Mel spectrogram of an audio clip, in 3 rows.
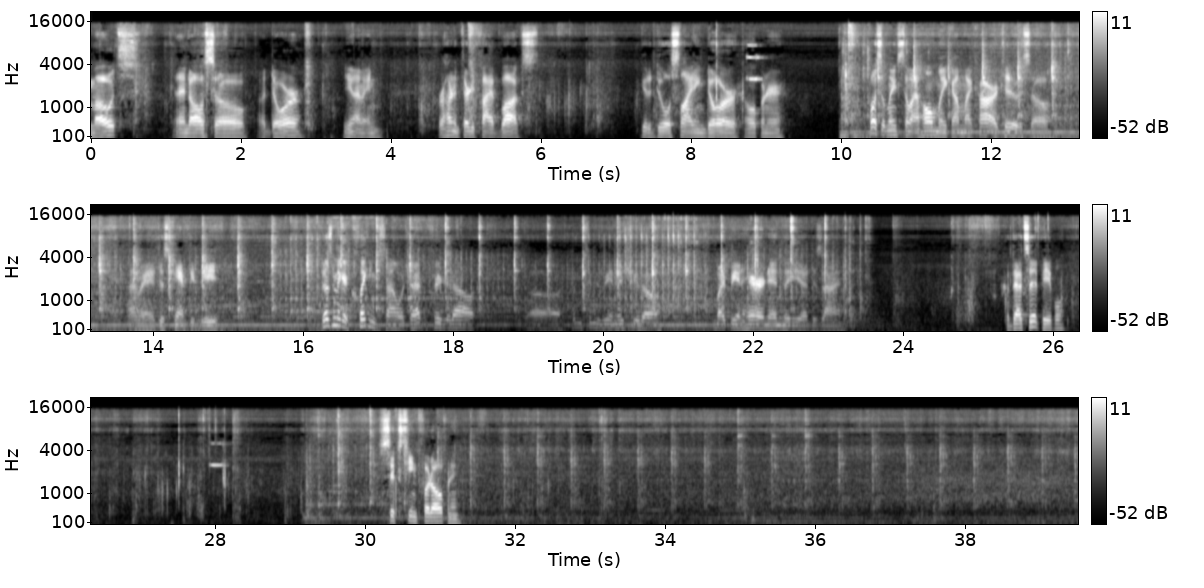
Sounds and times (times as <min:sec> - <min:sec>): Speech: 0:00.0 - 0:03.9, 0:04.6 - 0:06.0, 0:07.3 - 0:09.3, 0:10.4 - 0:12.9, 0:13.6 - 0:15.0, 0:16.2 - 0:18.3, 0:19.0 - 0:20.8, 0:21.5 - 0:23.2, 0:25.3 - 0:26.2, 0:30.2 - 0:31.4
Sliding door: 0:10.0 - 0:23.7, 0:29.2 - 0:39.5.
